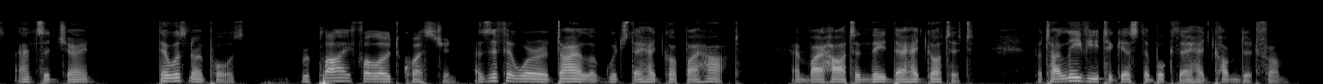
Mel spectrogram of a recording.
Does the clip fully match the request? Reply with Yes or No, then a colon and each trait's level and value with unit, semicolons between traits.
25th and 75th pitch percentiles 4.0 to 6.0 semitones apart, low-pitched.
No: average, 3.2 semitones; low, 115 Hz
